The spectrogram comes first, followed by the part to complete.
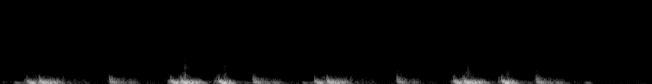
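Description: A drum loop played back with everything above about 210 Hz filtered off and its low end boosted with an EQ set at 70 cycles, exaggerated: only dull low thumps of the drums are left, about two to three hits a second in an uneven groove.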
